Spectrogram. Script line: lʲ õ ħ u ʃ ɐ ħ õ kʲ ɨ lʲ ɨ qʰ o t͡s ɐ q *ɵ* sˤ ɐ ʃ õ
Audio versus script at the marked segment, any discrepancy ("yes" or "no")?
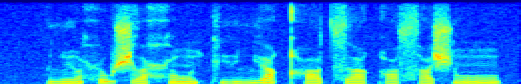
no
